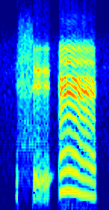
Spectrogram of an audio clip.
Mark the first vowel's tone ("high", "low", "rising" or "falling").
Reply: low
